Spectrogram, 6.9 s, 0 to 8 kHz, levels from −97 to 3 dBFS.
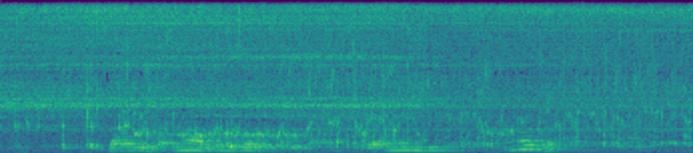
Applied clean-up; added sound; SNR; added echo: none; Sink (filling or washing) / Water tap, faucet; -4 dB; reverberation time 0.8 s.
